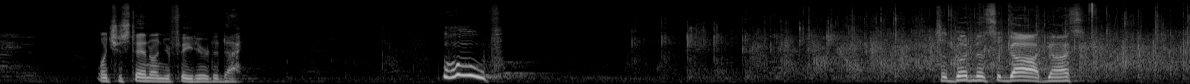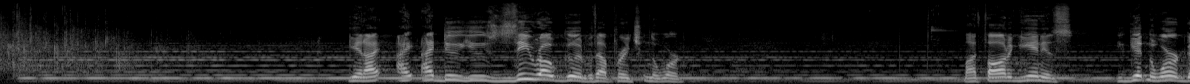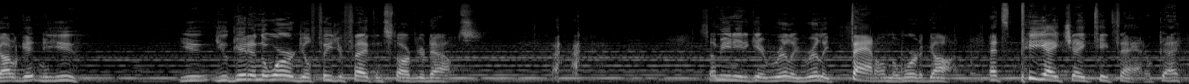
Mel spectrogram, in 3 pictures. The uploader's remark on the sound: Recorded live during our Sunday morning service on 12/29/19.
